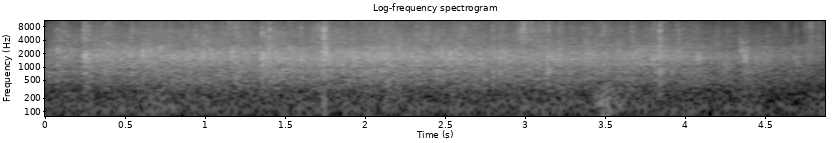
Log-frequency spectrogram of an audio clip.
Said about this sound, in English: Aren't we blessed to be at a church where Scripture is memorized like that? Yes, go ahead. You may applaud that, absolutely.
